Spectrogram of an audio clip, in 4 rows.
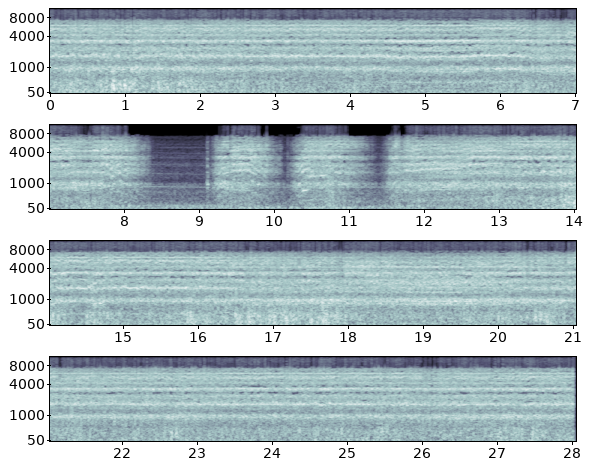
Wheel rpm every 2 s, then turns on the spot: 230, 230, 220, 200, 40, 70, 210, 230, 220, 210, 230, 230, 230, 230.
none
